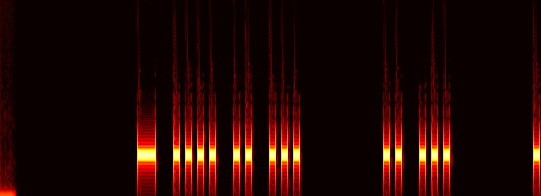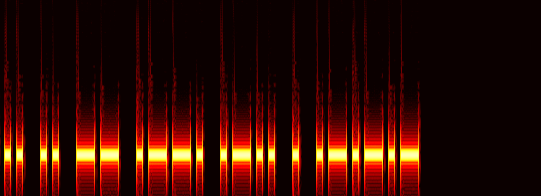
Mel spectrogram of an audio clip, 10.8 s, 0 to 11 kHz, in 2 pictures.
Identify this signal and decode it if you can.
Morse code, heard as a keyed tone, about 21 wpm, 700 Hz. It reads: THIS IS SIMPLE.
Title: 2x Word-Spacing - Sentences from Top 400 Words - 20wpm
